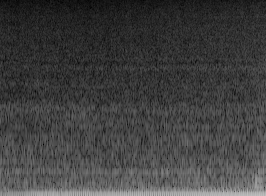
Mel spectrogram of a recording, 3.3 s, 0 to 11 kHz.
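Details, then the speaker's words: 2009 Scion xB, about 17 years old, at idle in reverse after a short spray of tire lube on a suspected engine mount. Low steady rumble with a slight throb, engine vibrating but no squeak. Owner suspects an early mount failure. "It's vibrating, but there's no noise. drive. Vibrating, but no noise."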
